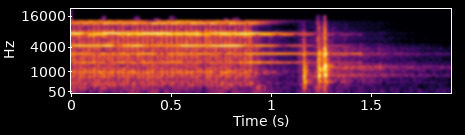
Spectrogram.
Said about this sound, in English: We like to use an old-style telephone here.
